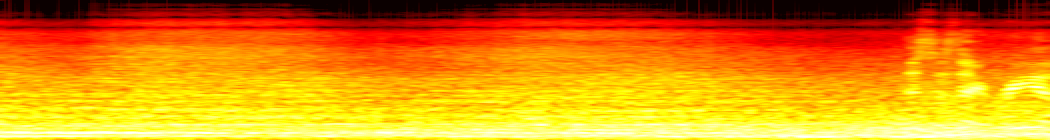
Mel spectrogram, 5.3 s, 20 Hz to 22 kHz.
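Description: Loud, continuous engine roar from a Shelby Cobra R model race car, one of 37 built for racing, steady throughout at a car show event, with a brief higher whine near the end.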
